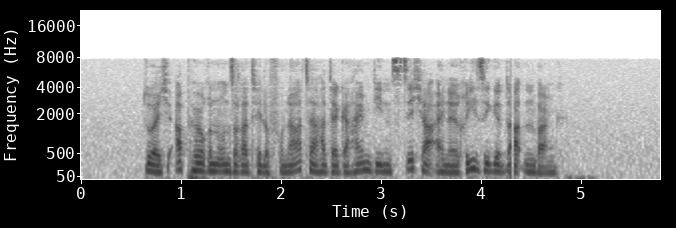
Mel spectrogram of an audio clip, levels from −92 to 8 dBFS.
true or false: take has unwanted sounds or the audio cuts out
true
